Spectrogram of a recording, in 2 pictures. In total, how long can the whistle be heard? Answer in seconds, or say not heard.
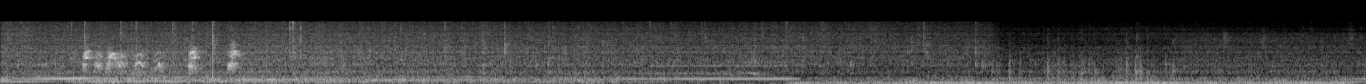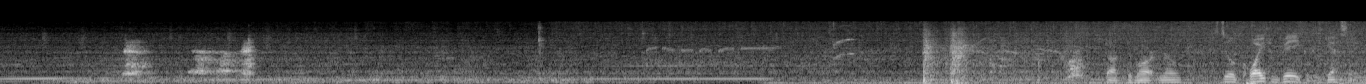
2 s.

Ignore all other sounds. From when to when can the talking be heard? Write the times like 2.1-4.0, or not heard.
24.7-27.2.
